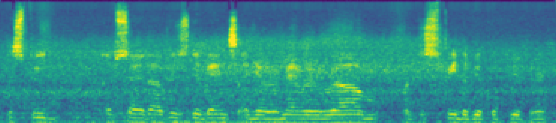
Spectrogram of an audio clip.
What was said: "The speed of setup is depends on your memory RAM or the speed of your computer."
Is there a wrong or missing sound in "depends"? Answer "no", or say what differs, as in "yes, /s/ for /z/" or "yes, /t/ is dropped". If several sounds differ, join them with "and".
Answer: yes, /b/ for /p/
